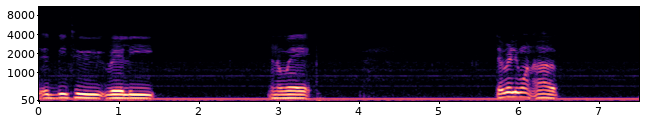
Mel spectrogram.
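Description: A young man speaks calmly in short bursts close to a microphone.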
